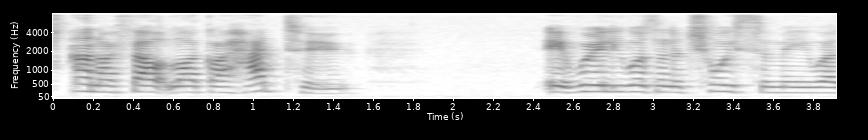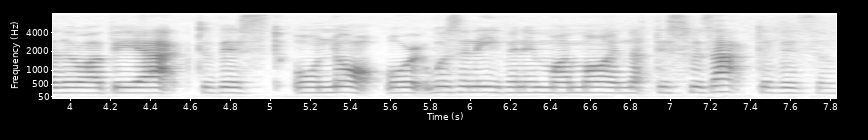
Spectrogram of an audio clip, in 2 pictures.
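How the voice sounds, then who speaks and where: A woman with a medium pitch talks at a fairly quick pace in a monotone, flat intonation. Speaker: education activist. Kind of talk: interview answer.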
